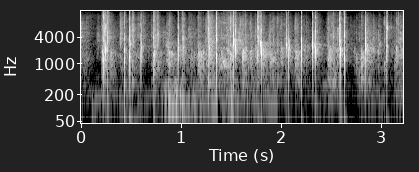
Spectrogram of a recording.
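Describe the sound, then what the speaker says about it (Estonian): Audience applause at a panel discussion on managing health with technology at a festival: a burst of brisk, irregular hand clapping from a modest crowd, fairly close and steady, with no speech over it. "aitäh Birgit, aplaus."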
